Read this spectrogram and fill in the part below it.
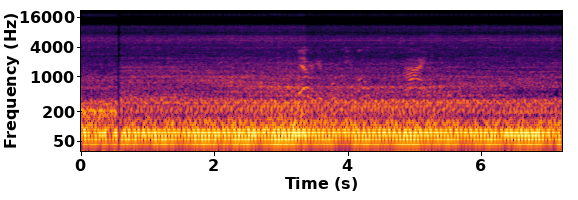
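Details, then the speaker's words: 1996 Ford F-250 with 460 big-block V8, rat-damaged, timing set by ear: low, steady V8 burble at idle with an even beat and no misses; idles fine. "it's running all right she's good for another 300. it's alive"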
